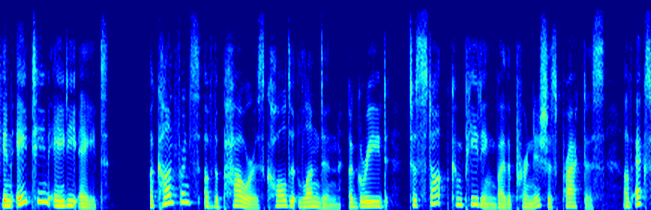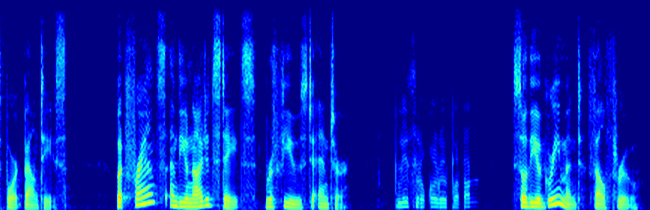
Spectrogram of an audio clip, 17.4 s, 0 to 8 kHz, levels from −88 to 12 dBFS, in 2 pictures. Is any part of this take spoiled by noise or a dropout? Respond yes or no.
yes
